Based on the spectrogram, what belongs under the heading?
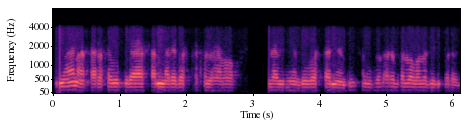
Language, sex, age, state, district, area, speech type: Odia, male, 45-60, Odisha, Kendujhar, urban, conversation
